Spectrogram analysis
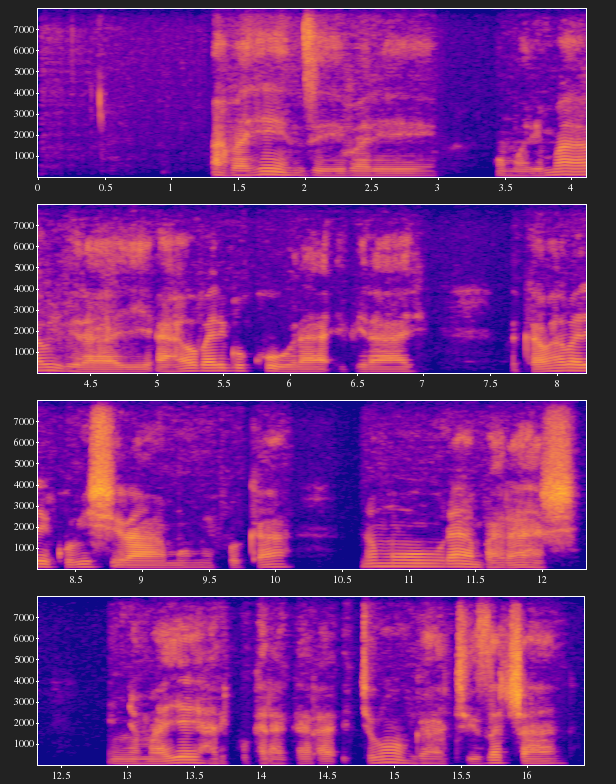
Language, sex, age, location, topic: Kinyarwanda, male, 25-35, Musanze, agriculture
